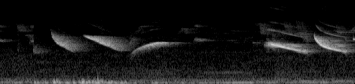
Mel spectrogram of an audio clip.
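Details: Green-winged saltator song played to stimulate a captive bird: loud clear whistled notes sliding downward, one rising phrase, then a quick pair of strong descending whistles near the end.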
